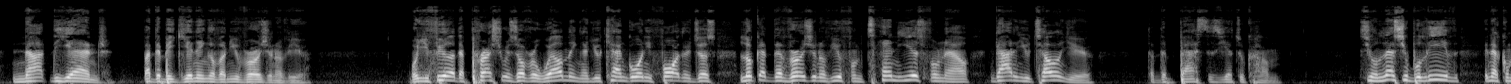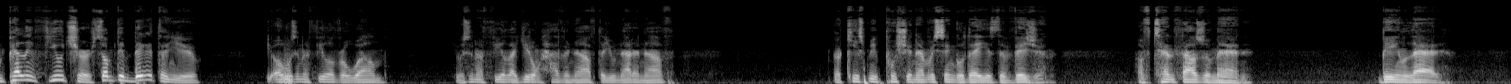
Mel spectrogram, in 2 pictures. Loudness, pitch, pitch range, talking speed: -17 LUFS, 115 Hz, 95-155 Hz, 195 wpm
